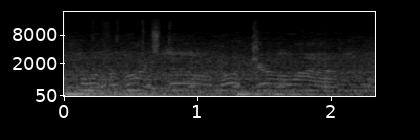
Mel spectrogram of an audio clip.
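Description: Indistinct speech from a football game broadcast over quieter background music with a low bass line.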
